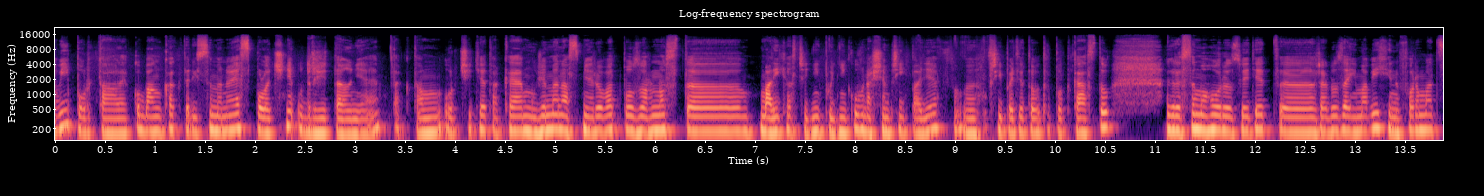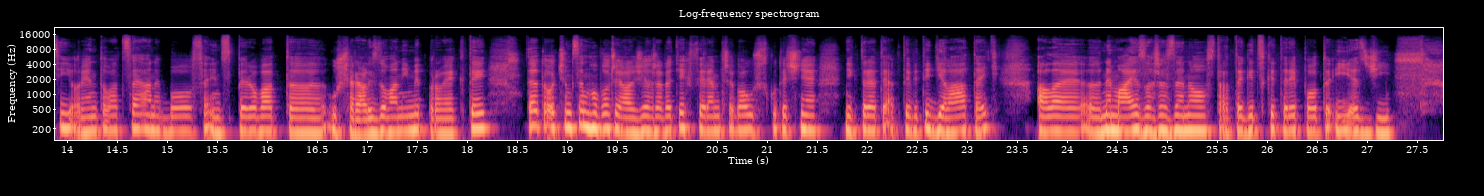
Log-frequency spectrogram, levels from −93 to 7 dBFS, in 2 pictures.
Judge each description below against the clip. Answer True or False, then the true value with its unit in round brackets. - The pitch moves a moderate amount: False (1.7 semitones)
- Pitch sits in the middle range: True (180 Hz)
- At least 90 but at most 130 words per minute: False (145 wpm)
